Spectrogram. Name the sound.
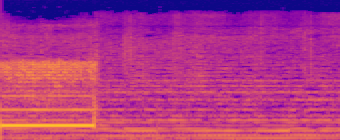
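telephone being dialed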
